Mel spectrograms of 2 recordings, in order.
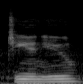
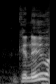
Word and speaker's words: GNU: software uses the ganu general public license and ganu is the correct pronunciation as per Richard stalman okay it's not just gnu anyway uh and Richard stalman for many years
